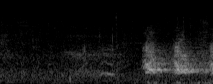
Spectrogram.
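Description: Australian Shepherd giving two short, sharp barks in quick succession about one and a half seconds in, after a quiet stretch.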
